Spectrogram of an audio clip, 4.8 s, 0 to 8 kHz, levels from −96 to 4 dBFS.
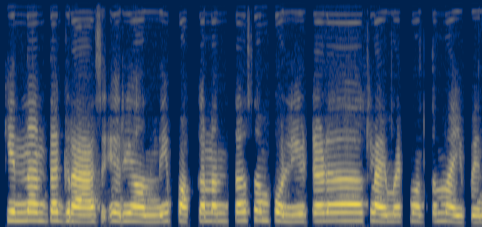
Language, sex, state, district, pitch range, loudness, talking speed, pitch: Telugu, female, Andhra Pradesh, Visakhapatnam, 250-285 Hz, -16 LUFS, 135 wpm, 265 Hz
